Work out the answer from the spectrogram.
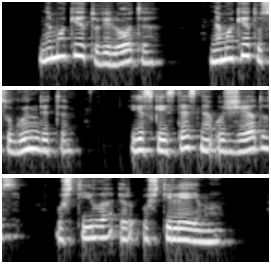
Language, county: Lithuanian, Kaunas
